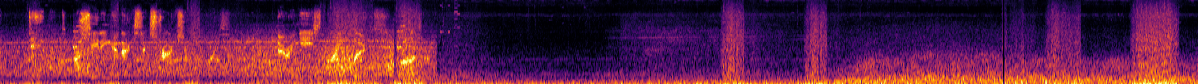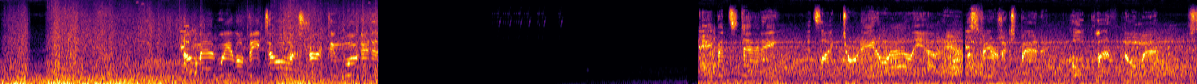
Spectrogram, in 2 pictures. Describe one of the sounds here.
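An aircraft's engines roar steadily.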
